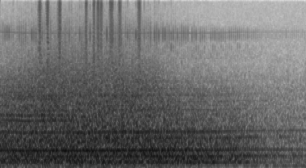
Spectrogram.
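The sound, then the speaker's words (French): A loud car engine roars steadily, then gradually fades as the car drives past and away while a man crosses the road. No one speaks. “Juste au moment, une voiture passe.”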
